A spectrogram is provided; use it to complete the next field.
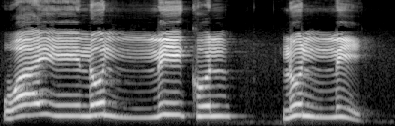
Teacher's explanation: lam ini e cara bacanya masuk ke lam diserta tanpa dengung masuk ke lam tanpa dengung Kenapa karena Idam Bila gunah masuk tanpa dengung tidak pakai dengung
